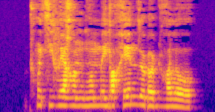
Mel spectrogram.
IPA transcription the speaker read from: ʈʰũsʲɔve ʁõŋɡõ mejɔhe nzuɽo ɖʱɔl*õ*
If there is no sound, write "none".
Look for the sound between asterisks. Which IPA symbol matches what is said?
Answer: o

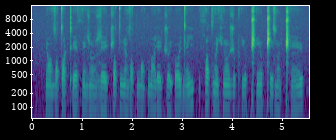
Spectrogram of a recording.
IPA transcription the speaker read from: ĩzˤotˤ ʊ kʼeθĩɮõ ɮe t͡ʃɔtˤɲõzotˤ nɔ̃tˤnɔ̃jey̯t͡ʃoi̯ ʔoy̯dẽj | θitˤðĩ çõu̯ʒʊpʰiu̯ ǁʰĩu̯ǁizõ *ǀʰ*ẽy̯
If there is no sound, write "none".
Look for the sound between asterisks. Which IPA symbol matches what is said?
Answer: ǁʰ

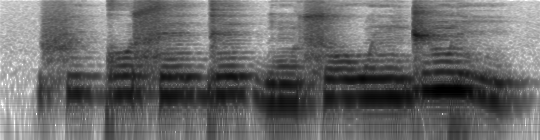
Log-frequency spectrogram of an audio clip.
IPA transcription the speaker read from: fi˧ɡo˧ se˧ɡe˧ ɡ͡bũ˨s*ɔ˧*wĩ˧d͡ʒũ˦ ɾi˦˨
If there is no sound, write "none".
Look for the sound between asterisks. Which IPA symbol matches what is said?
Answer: o˧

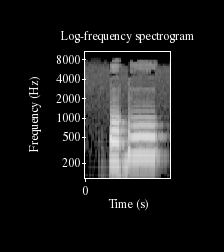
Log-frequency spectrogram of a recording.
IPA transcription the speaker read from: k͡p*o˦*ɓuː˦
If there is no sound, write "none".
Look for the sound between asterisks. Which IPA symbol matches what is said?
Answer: o˨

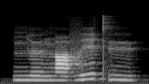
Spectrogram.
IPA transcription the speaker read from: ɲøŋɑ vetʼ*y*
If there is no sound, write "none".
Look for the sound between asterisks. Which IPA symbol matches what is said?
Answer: y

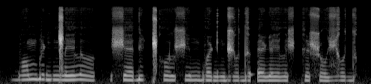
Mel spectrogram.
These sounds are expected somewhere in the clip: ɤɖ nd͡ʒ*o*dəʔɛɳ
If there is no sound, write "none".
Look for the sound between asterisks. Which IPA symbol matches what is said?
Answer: o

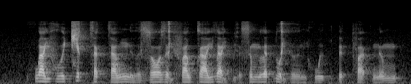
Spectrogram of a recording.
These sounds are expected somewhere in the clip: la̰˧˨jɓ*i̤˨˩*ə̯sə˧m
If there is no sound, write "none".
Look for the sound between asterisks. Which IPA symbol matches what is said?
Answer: ḭ˧˨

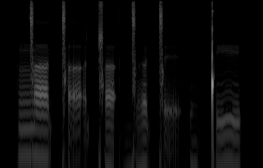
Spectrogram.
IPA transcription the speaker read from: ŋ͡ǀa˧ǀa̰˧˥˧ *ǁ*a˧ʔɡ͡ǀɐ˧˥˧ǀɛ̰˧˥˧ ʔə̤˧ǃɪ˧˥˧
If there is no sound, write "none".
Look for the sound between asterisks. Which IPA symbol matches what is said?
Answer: ǁ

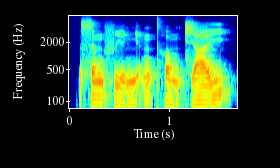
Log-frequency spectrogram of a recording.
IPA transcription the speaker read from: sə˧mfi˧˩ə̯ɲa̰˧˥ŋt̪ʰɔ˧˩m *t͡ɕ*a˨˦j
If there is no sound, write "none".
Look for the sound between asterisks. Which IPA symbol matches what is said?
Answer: t͡ɕ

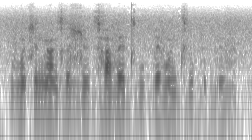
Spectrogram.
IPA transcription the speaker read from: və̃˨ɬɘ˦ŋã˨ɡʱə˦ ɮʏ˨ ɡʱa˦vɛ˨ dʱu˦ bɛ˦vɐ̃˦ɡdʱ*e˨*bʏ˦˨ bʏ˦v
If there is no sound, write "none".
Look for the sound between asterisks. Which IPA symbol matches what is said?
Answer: ɘ˨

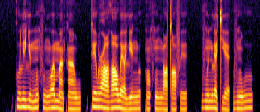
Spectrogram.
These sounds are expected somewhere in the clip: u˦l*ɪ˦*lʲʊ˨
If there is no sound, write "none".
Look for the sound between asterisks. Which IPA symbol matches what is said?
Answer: i˦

